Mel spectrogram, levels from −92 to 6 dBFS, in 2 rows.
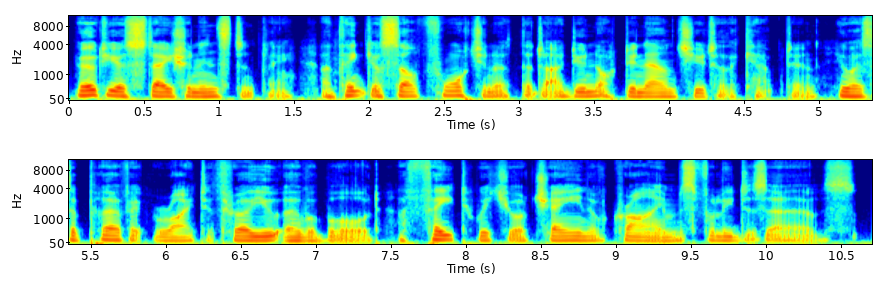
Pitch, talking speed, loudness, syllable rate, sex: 115 Hz, 195 wpm, -20 LUFS, 5.2 syllables/s, male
